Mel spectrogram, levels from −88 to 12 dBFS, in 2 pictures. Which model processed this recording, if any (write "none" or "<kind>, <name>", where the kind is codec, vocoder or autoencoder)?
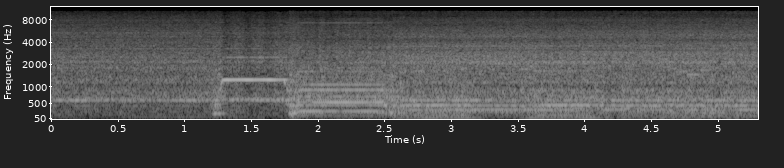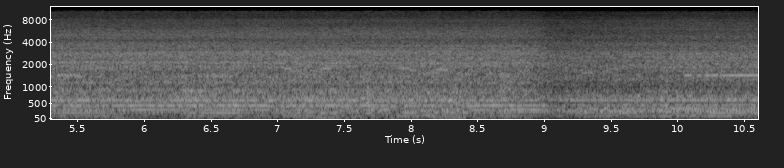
none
